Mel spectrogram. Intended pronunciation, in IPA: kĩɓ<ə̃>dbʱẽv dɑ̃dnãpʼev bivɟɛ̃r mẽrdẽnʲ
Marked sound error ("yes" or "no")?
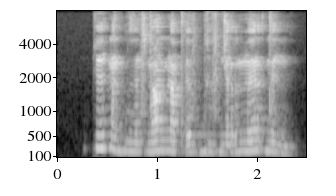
no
